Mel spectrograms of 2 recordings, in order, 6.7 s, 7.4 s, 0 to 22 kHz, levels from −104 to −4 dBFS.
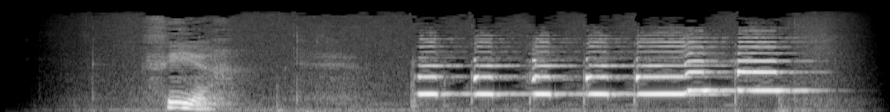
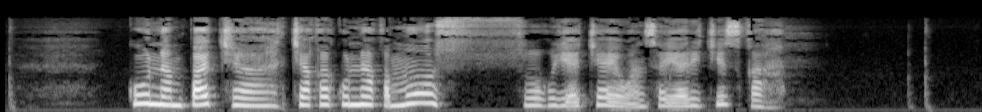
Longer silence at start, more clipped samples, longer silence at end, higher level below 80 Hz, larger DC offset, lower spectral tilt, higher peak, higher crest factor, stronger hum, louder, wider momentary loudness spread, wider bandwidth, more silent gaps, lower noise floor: first, 1.2 s vs 1 s; neither; second, 0.55 s vs 1.5 s; first, -54 dBFS vs -64 dBFS; neither; first, -6 dB/octave vs -2 dB/octave; about the same, -2 dBFS vs 0 dBFS; about the same, 16 dB vs 20 dB; neither; first, -16 LUFS vs -19 LUFS; second, 9 LU vs 13 LU; about the same, 11.5 kHz vs 11.5 kHz; neither; second, -66 dBFS vs -73 dBFS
